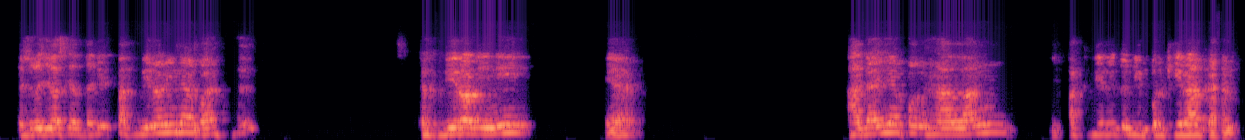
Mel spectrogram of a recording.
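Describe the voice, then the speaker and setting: Male grammar teacher, patient and repetitive, slightly high voice, recorded muffled from a distance. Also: a little slow, long pauses. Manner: patient, repetitive explaining with frequent "ya" checks. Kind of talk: classroom grammar lesson.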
